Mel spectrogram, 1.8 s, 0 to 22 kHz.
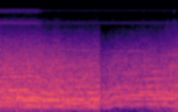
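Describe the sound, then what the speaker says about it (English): Formula 1 race car engines roar steadily through Albert Park in Australia, a loud, continuous high-pitched engine drone that dips slightly partway through, with no talking. "you have the roar of the F1 engines"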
